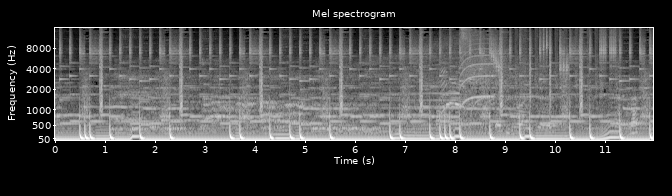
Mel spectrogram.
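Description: Only music is heard, a hip-hop beat with heavy bass drum and no animal sound.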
